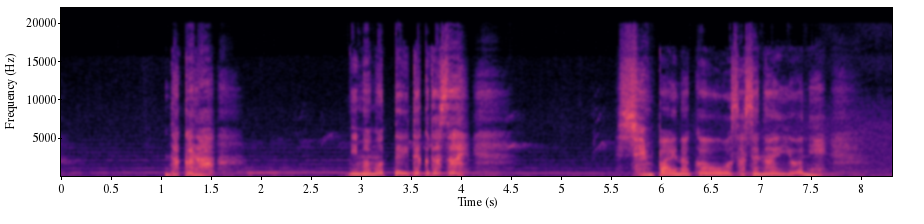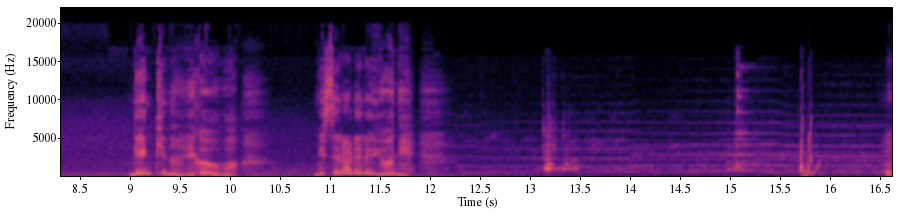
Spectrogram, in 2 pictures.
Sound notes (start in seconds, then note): 13.1 clunk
